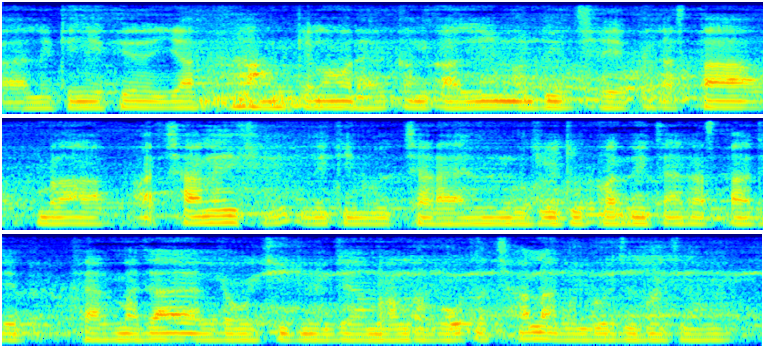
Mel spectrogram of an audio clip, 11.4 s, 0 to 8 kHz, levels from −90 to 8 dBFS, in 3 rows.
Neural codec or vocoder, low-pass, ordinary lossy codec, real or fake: autoencoder, 48 kHz, 32 numbers a frame, DAC-VAE, trained on Japanese speech; 7.2 kHz; none; fake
